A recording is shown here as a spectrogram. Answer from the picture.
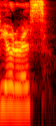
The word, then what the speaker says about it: Diodorus: How do you say it? – Deodorous. – That's what it looks like. – I know. I'm sure that's probably how you say it. It just sounds like deodorant. That's it does. I would think it would be like Diodorus. – Diodorus? – Yeah.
